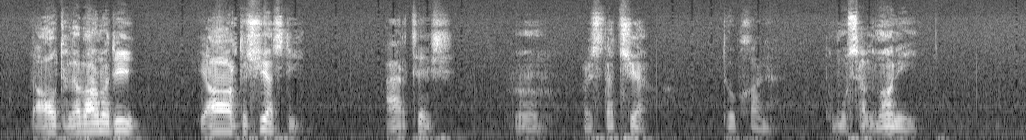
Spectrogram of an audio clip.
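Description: An elderly man speaks calmly and earnestly, close by.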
